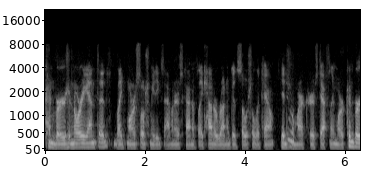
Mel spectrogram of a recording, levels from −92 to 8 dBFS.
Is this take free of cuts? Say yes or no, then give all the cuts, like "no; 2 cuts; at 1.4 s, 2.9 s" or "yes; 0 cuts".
no; 1 cut; at 4.6 s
